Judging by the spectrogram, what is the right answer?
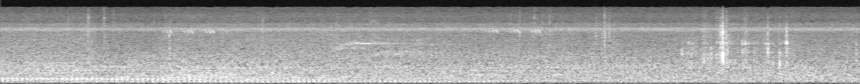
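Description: Insects droning steadily at one high pitch in the background. A faint low hum fades out over the first few seconds, and a few sharp clicks come about seven seconds in.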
